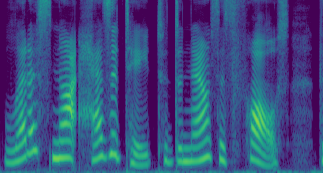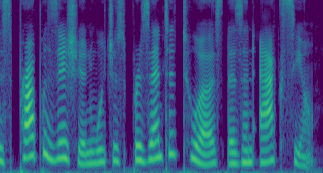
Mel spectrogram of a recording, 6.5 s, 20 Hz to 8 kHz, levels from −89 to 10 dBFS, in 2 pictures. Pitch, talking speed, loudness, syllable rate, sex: 240 Hz, 165 wpm, -20 LUFS, 5.0 syllables/s, female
